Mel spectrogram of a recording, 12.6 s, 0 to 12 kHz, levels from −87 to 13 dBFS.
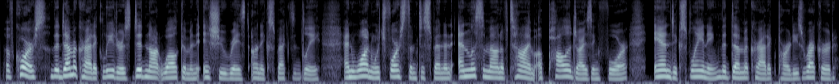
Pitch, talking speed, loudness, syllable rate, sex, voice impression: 190 Hz, 150 wpm, -20 LUFS, 5.2 syllables/s, female, very feminine, very adult-like, slightly thin, tensed, slightly powerful, slightly dark, slightly hard, clear, fluent, cool, intellectual, refreshing, very sincere, calm, very friendly, reassuring, unique, elegant, wild, slightly sweet, lively, strict, slightly intense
